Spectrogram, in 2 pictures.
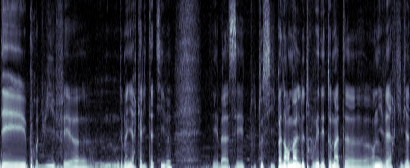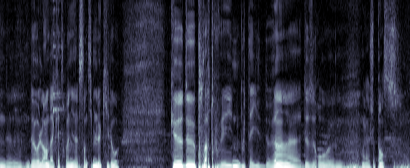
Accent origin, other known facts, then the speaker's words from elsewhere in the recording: Var, Provence-Alpes-Côte d'Azur, France; quand j'étais gamin dans le Var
